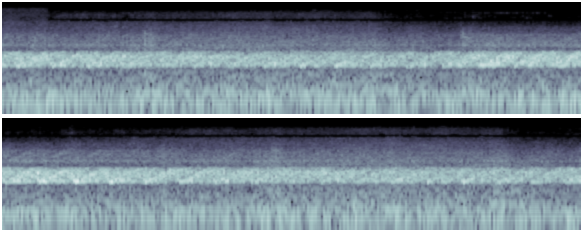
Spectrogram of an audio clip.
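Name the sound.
ambulance siren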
